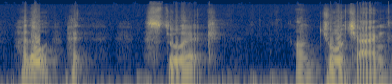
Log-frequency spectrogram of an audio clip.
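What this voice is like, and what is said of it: Attempted Scottish accent. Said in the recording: “I'm trying to do a Scottish accent.”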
